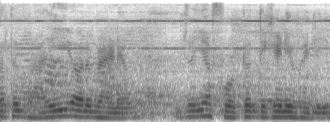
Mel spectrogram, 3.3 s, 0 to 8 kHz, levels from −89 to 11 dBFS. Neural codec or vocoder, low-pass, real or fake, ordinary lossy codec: none; 7.2 kHz; real; none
